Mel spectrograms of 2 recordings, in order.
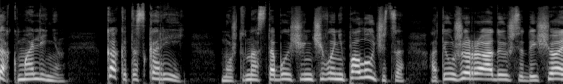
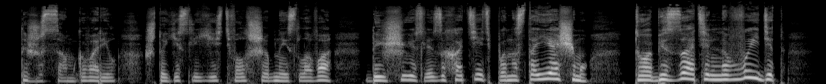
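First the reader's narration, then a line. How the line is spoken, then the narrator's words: Whispering. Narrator (Russian): сказал Костя шепотом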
